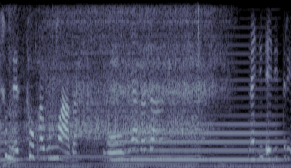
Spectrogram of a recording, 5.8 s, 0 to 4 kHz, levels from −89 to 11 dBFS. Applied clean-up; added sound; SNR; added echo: none; Wind instrument, woodwind instrument + Domestic sounds, home sounds; 3 dB; none.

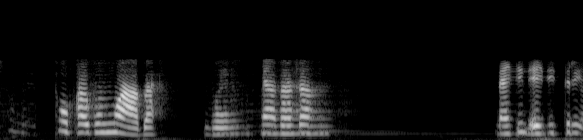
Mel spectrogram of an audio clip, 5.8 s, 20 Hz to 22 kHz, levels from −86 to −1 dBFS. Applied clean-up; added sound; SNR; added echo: neural mask model DeepFilterNet 3.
